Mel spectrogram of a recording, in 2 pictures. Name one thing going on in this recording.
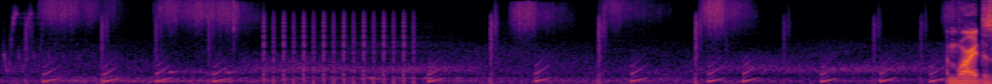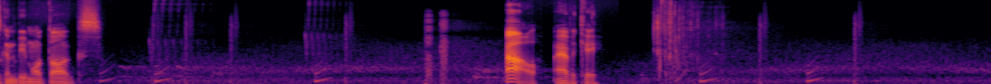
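Soft, echoing plucked notes of video game music play throughout.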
